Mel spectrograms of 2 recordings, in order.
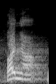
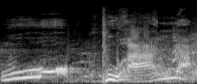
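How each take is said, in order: First: Said in the usual way. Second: "banyak" stretched with an added u, as "buanyak"; Javanese "buanyak". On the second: Shown as a demonstration. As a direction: exclaim "Wuh, banyak" with the drawn-out Javanese u. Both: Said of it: "Itu nggak banyak itu kalau orang Jawa".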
